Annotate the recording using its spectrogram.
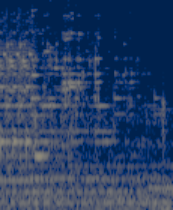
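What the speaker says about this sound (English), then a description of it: "the vase beside you suddenly shatters" A vase bursts apart in a sudden crash of breaking glass and ceramic during a tabletop fantasy game, a short bright shatter followed by a brief scatter of clinking shards.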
